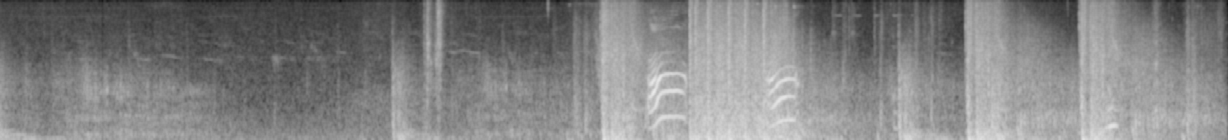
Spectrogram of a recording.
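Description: Bursts of rapid gunfire from Fortnite Battle Royale crackle in loud volleys, with quieter shots and faint background noise before and between them.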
